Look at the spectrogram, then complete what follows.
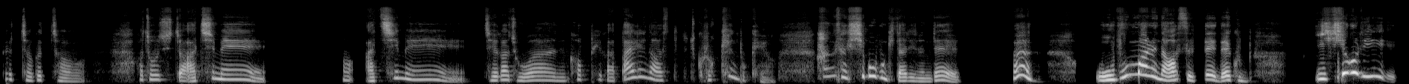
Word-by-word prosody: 그렇죠, 230 -7 -10
그쵸. 155 -8 -10 0.6
저 225 0 -3
진짜 220 -6 -4
아침에 230 - -2 0.8
어 - - -9
아침에 215 - -4 0.2
제가 190 +2 -3
좋아하는 180 -2 -6
커피가 220 -5 -12
빨리 315 - -4
나왔을 200 -8 -6
때도 - - -28
저 - - -15
그렇게 205 -1 -12
행복해요. 295 - -12 0.4
항상 360 -2 -4
15 385 +5 +2
분 290 - -1
기다리는데 165 - -3 0.6
예 - - +3 0.8
5 190 +3 +7
분 370 - +1
만에 435 -6 +7
나왔을 200 -3 +3
때 210 +3 +2
내 185 +4 +4
그 175 -5 -9 0.7
이 250 0 +5
시골이 375 - +5
215 Hz, 260 characters per minute, -20 LUFS, 185-285 Hz, 0.8 s, 5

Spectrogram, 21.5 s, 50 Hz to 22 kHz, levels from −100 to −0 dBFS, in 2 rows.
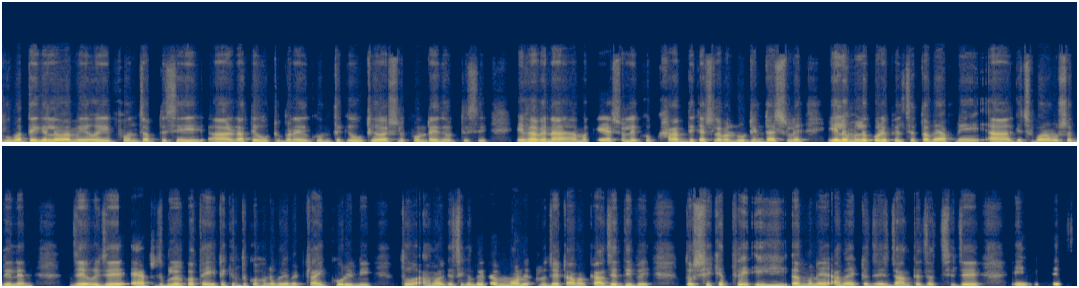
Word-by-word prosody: ঘুমাতে 130 +1 +2
গেলেও 140 +1 +6
আমি 140 0 0
ওই 130 - +4 0.2
ফোন 130 - -2
চাপতেছি, 135 +2 -2 0.4
আর 100 - +3
রাতে 105 +1 +1
উঠ 105 - -7
মানে 100 -2 0 0.2
ঘুম 110 0 -5
থেকে 115 - -6
উঠেও 120 +2 +2
আসলে 110 -1 -9
ফোনটাই 100 -1 0
ধরতেছি। 90 - -10 0.4
এভাবে 115 0 +6
না 115 - +5 0.2
আমাকে 105 +1 -7
আসলে 105 0 -5
খুব 105 - -7
খারাপ 115 -1 +2
দিকে 110 - -6
আসলে 110 - -4
আমার 115 0 -1
routine-টা 155 +3 -1
আসলে 155 +1 -1 0.4
এলোমেলো 150 -1 +7
করে 115 -2 +5
ফেলছে। 95 - -5
তবে 135 +3 +4
আপনি 150 +4 -7 0.3
আ - - +4 0.2
কিছু 140 +2 -7
পরামর্শ 145 -1 +1
দিলেন 110 -3 +1 0.5
যে 110 - +3
ওইযে 115 0 +1 0.3
appsগুলার 115 +1 -1
কথা। - - 0
এটা 165 +4 -7
কিন্তু 170 -2 -8
কখনো 145 0 -5
ভাই 135 - +1
আমি 140 - -3
try 115 +1 0
করিনি। 115 -8 0 0.4
তো - - -3 0.2
আমার 130 +2 -1
কাছে 130 0 -7
কিন্তু 130 0 -1
এটা 125 - +1 0.2
মনে 110 +4 +3
হলো 125 -1 -10
যে - - +3
এটা - - -2
আমার 110 -1 -2
কাজে 100 +2 +3
দিবে। 90 -3 -1 0.4
তো - - -4
সেক্ষেত্রে 185 +2 -2 0.2
এই 175 0 -1 0.4
মানে 130 +1 +1 0.2
আমি 145 - 0
একটা 140 - -5
জিনিস 140 -2 -1
জানতে 100 +2 -2
চাচ্ছি - - -8
যে 100 - +4 0.5
এই - - +2 0.3
এস 425 - -3
125 Hz, 200 wpm, -24 LUFS, 110-140 Hz, 0.5 s, এলোমেলো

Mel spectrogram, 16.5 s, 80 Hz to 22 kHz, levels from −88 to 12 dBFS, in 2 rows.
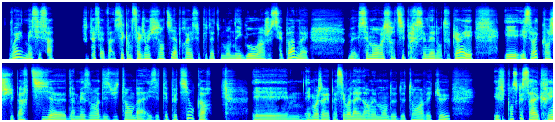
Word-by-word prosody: Ouais, 210 +3 -3
mais 120 -8 -8
c'est - - +4
ça, - - +2 0.4
tout - - -8
à - - -2
fait! - - -3
Enfin, - - -9
c'est - - +2
comme 125 - -4
ça 145 - +4
que - - -3
je 135 - -3
me - - -5
suis 125 - +3
senti, 135 -1 -1
après, 130 0 -6
c'est - - -4
peut-être 115 -3 -12
mon 110 0 -12
ego, 135 +7 -7
hein, 115 - -6
je 95 -3 +1
sais 85 - +6
pas, - - -3
mais - - -8 0.6
mais 120 +3 -12
c'est 125 - +6
mon 130 0 -5
ressenti 130 +1 +6
personnel, 125 -1 +3
en 105 - -12
tout 105 0 -3
cas. 170 - -1
Et 130 -5 -1 0.5
et 135 +1 -2
et - - +1
c'est 155 - +9
vrai 200 - -2
que - - -29
quand 130 - -6
je - - +7
suis 125 - +5
parti, 145 +5 +4
heu, 115 -3 -7
de 105 - -17
la 105 - -9
maison 115 +5 -8
à - - -7
18 110 +2 -5
ans, 145 0 -8
bah, 110 -5 -7
ils 100 0 -6
étaient 110 +2 -10
petits 115 - +1
encore 120 - -7 0.6
et 105 -2 -6
mmh 105 +4 -17
et 110 - -4
moi 125 +2 -6
j'avais 110 -4 0
passé, 110 +4 +5
voilà, 115 -2 -4
énormément 115 +3 -9
de 110 -1 -13
de 105 0 -14
temps 125 +3 -8
avec 105 +4 -9
eux. 175 +5 -9 0.7
Et 125 - -4
je - - +3
pense 165 +1 +4
que - - -4
ça 130 - +8
a 120 - 0
créé 155 +6 +1
120 Hz, 275 wpm, -26 LUFS, 110-130 Hz, 0.7 s, c'est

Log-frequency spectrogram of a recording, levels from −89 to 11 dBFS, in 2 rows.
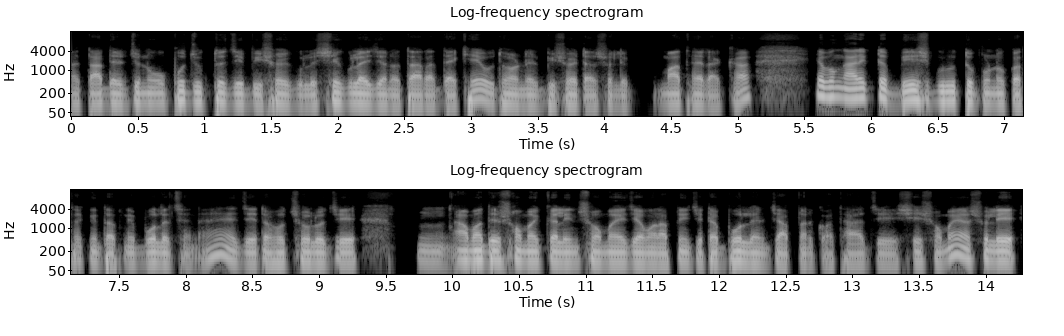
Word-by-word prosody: তাদের 95 0 +1
জন্য 100 -1 0
উপযুক্ত 105 0 0
যে 95 - +4
বিষয়গুলো 90 -1 -1
সেগুলাই 100 -2 +3
যেন 90 -2 0
তারা 85 -1 +1
দেখে। 85 +9 0
ওই - - 0
ধরণের 90 -3 0
বিষয়টা 90 -1 -1
আসলে 85 0 -6 0.3
মাথায় 95 0 -1
রাখা। 80 - -5 0.6
এবং 155 -1 +5
আরেকটা 140 0 +5
বেশ 120 0 +6
গুরুত্বপূর্ণ 105 -3 +2
কথা 90 - +1
কিন্তু 95 -3 -3
আপনি 90 - -7
বলেছেন, 90 -3 0
হ্যাঁ? 140 -3 0
যেটা 90 0 +1
হচ্ছে 90 - -3
হলো 90 0 +3
যে 90 - +3 0.6
উম 95 -1 -4 0.2
আমাদের 105 0 +5
সময়কালীন 95 -2 +2
সময়ে 95 -2 +2
যেমন 90 -1 +3
আপনি 95 - -4
যেটা 90 0 0
বললেন 90 -3 +3
যে - - -2
আপনার - - -7
কথা - - -9 0.2
যে 85 - -4 0.2
সে 95 - -4
সময় 125 +13 0
আসলে 105 -1 +3
95 Hz, 180 wpm, -23 LUFS, 90-105 Hz, 0.6 s, বেশ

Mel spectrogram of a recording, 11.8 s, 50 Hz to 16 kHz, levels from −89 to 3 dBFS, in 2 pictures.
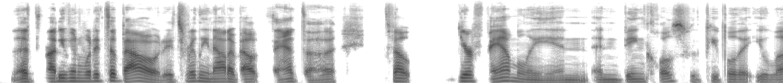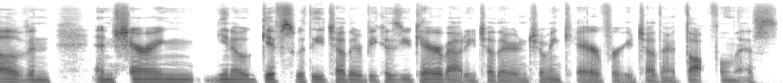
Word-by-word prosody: that's - - +2
not 130 +1 +7
even 140 0 +2
what 135 - 0
it's 145 +1 +1
about, 120 -6 +5
it's 105 - +1
really 135 -1 -1
not 120 0 +4
about 110 0 +2
Santa, - - +1 0.3
it's - - -10
about - - +3 0.3
your 140 0 +5
family 115 -12 +1
and 95 +1 -8
and 105 -1 -7
being 115 +2 -2
close 120 +4 +2
with 95 - -14
people 110 0 -5
that 105 - -6
you 105 -1 -6
love 105 -1 -1
and 95 -1 -6 0.3
and 100 0 -4
sharing, 110 -1 +3
you 110 - -4
know, 105 -1 -3
gifts 105 +4 +7
with 115 0 -9
each 105 -3 -3
other 100 -1 -3
because 95 +2 -7
you 100 - -7
care 105 +3 0
about 95 -5 -3
each 90 +2 -6
other 90 -2 -5
and 85 +1 -9
showing 100 -2 -6
care - - -3
for - - -10
each - - -5
other - - -7
and - - -15
thoughtfulness. 90 -5 -5
105 Hz, 240 wpm, -28 LUFS, 95-115 Hz, 0.3 s, not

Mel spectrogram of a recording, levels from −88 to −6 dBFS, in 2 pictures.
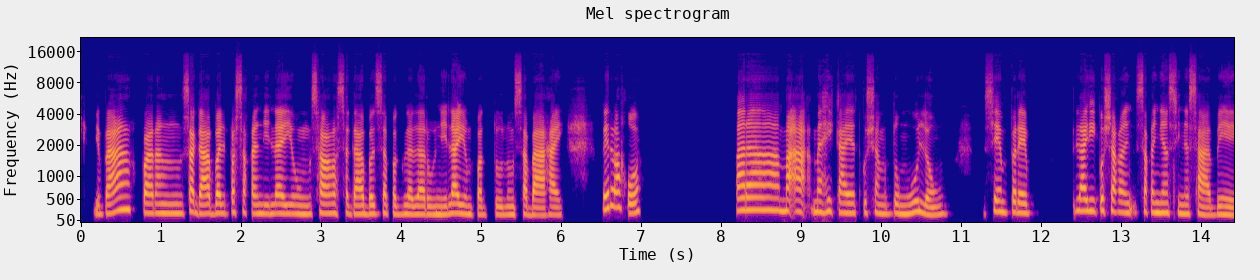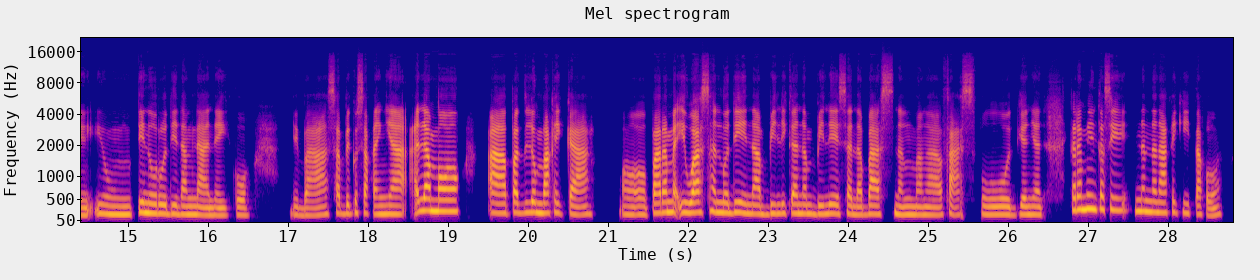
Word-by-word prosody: di - - -5
ba, 260 +10 +4
parang 200 -1 +1
sagabal 195 -2 +3
pa 225 - -1
sa 220 0 -5
kanila 195 0 +1
yung 190 -1 -2
sa 200 +1 +2
sagabal 185 -1 0
sa 200 +2 -2
paglalaro 180 -1 -1
nila 175 +3 +2
yung 185 -2 0
pagtulong 170 0 -4
sa 180 - -1
bahay. 165 +1 +2 0.5
Pero 320 +4 +3
ako 210 -4 -1 1.2
para 270 0 +4
maa 240 -1 +4
mahikayat 215 -3 -1
ko 215 - -9
siyang 195 -3 -5
tumulong, 190 -3 -2 0.4
siyempre 215 0 -1 0.5
lagi 250 -1 +2
ko 250 - 0
siya 245 -2 +1
kang 215 -2 -1
sa 235 - -4
kanyang 215 -2 0
sinasabi 170 -4 -2
yung 175 -3 0
tinuro 200 -3 +2
din 185 -1 -3
ng 175 0 0
nanay 160 -2 -1
ko, 160 -1 -5 0.5
di 170 - -7
ba? 160 +2 -3
Sabi 190 0 -3
ko 195 - -10
sa 200 0 -2
kanya, 180 -1 +1
"Alam 255 +4 +4
mo, 245 0 +5 0.5
ah, 200 -2 +5
'pag 215 +1 +2
lumaki 210 -1 +2
ka," 175 0 0 0.4
oo, 170 -1 -3
"para 210 +4 +4
maiwasan 220 +1 +3
mo 215 - +1
din 210 -2 0
na 185 -1 +1
bili 195 +2 -4
ka 205 - +2
nang 190 -1 -2
bili 185 +1 -1
sa 185 0 -2
labas 180 +2 -1
ng 175 -4 -2
mga 165 -1 -2
fast 165 +1 -5
food," 170 -1 -2
ganiyan. 175 0 -2 0.3
Karamihan 280 +2 +4
kasi 265 -2 -3
na 245 0 +1
na 225 - +1 0.2
nakikita 205 -4 -5
ko, 155 +4 -5
195 Hz, 155 wpm, -23 LUFS, 175-215 Hz, 1.2 s, mo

